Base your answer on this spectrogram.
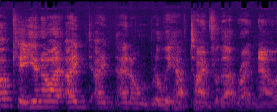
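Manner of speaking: normal talking voice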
